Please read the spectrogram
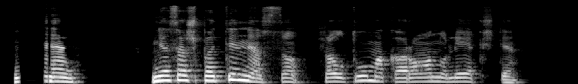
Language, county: Lithuanian, Kaunas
